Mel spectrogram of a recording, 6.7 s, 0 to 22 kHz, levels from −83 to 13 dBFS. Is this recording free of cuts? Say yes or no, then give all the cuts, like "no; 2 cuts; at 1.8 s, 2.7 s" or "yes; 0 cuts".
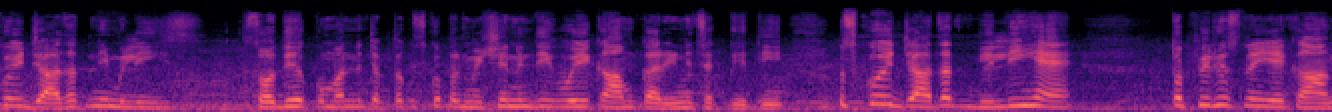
yes; 0 cuts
